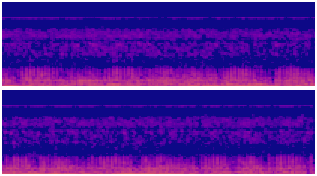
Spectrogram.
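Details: Female Korean shorthair kitten, seven months old, purring out of happiness beside her owner; a low buzzing rumble with rapid pulses and soft swells at each inhale and exhale, recorded very close.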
